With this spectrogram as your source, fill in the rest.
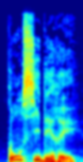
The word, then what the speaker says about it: considérer: Considérer, okay, same thing here. You get this accent aigu, and then the sound is E.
